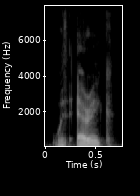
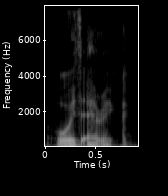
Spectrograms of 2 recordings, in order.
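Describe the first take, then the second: First: Rising, higher startled question; surprised question. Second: Lower, falling, in the Persian's voice; grim confirmation. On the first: Raoul asking if Christine is with Eric, surprised rising question. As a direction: ask it in disbelief. Raoul asks, Persian echoes. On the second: The Persian confirming to Raoul, grim falling answer. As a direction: confirm it flatly and gravely. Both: A narrator's reading.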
